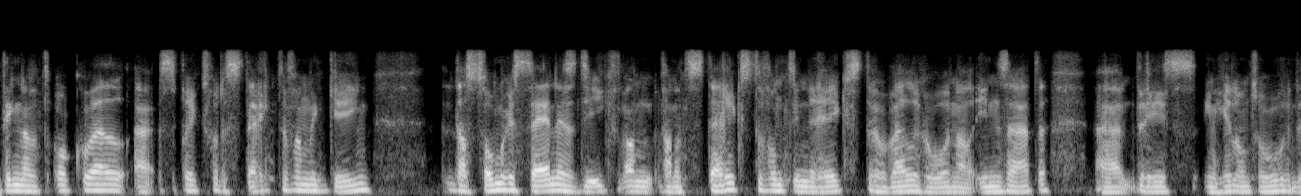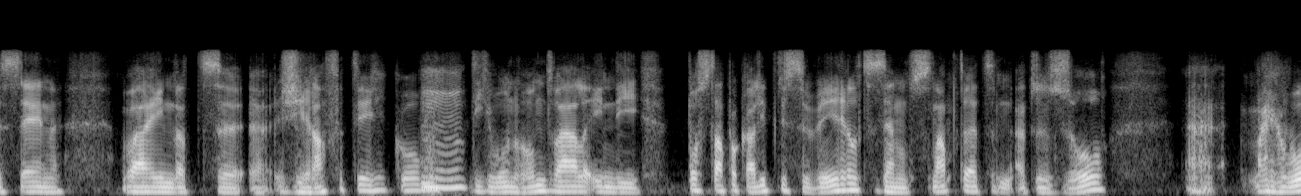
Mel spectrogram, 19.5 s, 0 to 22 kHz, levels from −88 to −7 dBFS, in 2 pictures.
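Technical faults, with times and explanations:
Throughout, AMR wideband (HD Voice) codec: the speech has a rough, raspy texture, and the plainly audible damage points to one of the lowest AMR-WB modes, such as 8.85 kbit/s. The codec rebuilds speech from a vocal-tract model driven by sparse pulses and fills the top band with shaped noise. That is why nothing is heard above about 7.5 kHz, far higher than the 3.4 kHz ceiling of narrowband phone audio, yet the voice still sounds gritty.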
